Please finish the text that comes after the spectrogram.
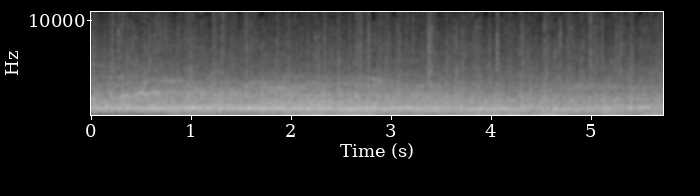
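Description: A bleacher crowd at a Cubs home baseball game cheers and applauds after a run-scoring base hit, a dense, continuous roar of clapping and voices heard from within the stands.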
